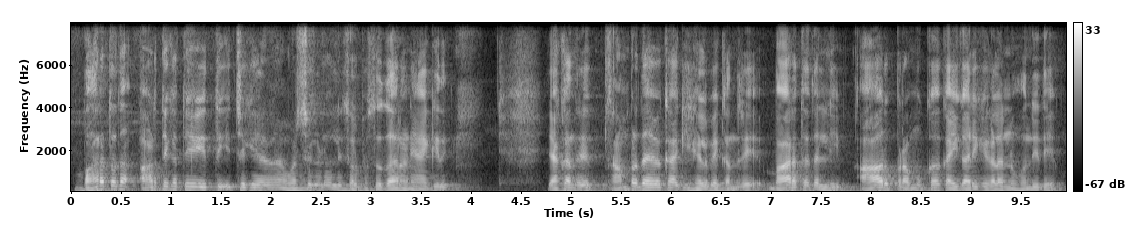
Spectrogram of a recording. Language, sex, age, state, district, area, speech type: Kannada, male, 18-30, Karnataka, Shimoga, rural, spontaneous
